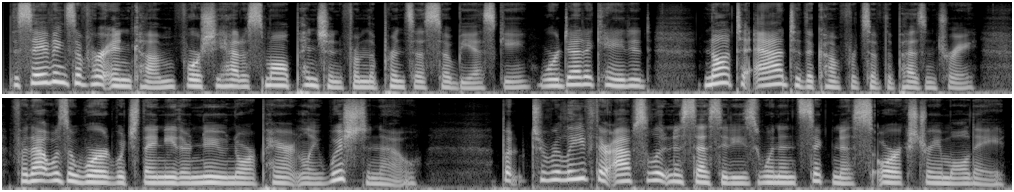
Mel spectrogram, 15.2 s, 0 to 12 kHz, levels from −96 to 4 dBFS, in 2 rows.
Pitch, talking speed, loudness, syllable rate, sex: 195 Hz, 210 wpm, -19 LUFS, 6.1 syllables/s, female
